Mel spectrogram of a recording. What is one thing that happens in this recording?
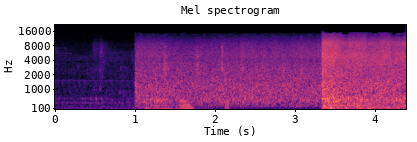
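A stream gurgles over rocks.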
